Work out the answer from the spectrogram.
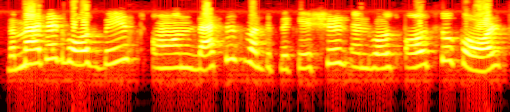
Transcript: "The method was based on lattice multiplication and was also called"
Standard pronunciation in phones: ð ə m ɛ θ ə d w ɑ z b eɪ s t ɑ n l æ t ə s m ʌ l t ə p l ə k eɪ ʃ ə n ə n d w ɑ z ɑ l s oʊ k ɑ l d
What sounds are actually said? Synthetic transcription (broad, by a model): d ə m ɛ t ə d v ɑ z b eɪ s t ɑ n l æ s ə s m ʌ l t ə p l ə k eɪ ʃ ə n ə n d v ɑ z ɑ l s oʊ k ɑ l d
